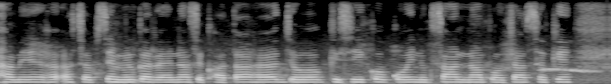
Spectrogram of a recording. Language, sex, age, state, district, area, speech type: Urdu, female, 30-45, Bihar, Supaul, urban, spontaneous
